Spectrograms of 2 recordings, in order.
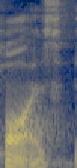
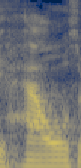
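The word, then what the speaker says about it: Hause: What I'm talking about is it's a guy named Dave Hawes. If you look at his name, it you're going to want to say Howes or something like that, but it's H-A-U-S-E. Just think, rhymes with cause.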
